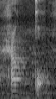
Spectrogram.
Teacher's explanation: قاف کو منہ بھر کے پڑھیں گے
